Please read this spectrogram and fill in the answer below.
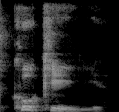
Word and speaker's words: Cook: I readily consented and he was cookie for so he pronounced my name and I was Ori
